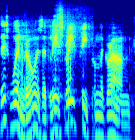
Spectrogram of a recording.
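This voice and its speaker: An actor with an American accent playing a composed, authoritative gentleman detective in an old radio mystery, on a muffled, faintly hissy recording. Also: on the low side, very animated, normal speed. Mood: composed, commanding. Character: composed, authoritative gentleman sleuth, taking charge. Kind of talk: 1940s radio acting.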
